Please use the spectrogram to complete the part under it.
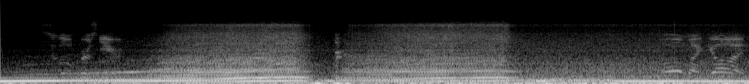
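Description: A 2016 Dodge Challenger Hellcat with a six-speed manual accelerates hard in first gear, its loud supercharged engine rising in pitch in surging pulls with a brief break for a shift, heard close from inside the car.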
